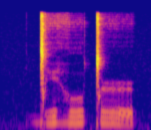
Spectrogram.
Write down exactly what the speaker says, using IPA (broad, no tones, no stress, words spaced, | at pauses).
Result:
ɡ͡ǀeɦoǀə˞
